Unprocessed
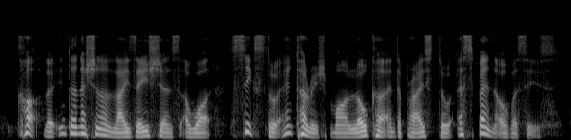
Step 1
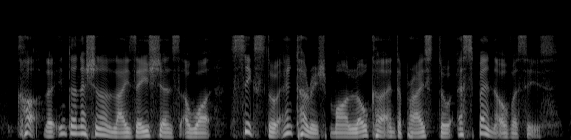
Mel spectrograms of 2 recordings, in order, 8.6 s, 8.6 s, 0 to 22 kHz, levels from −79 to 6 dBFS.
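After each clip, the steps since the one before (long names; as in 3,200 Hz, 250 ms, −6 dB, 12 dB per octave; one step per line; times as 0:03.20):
brickwall limiter −18.5 dBFS, peak gain reduction 9.5 dB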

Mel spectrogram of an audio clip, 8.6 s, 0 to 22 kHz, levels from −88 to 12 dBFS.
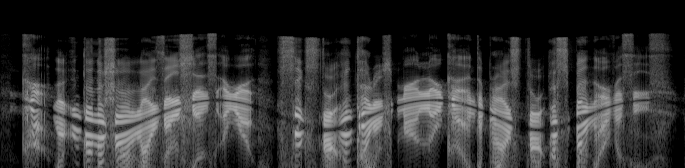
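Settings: ring modulator whose carrier an LFO sweeps 1,400 Hz, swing 35%, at 0.37 Hz
level +9 dB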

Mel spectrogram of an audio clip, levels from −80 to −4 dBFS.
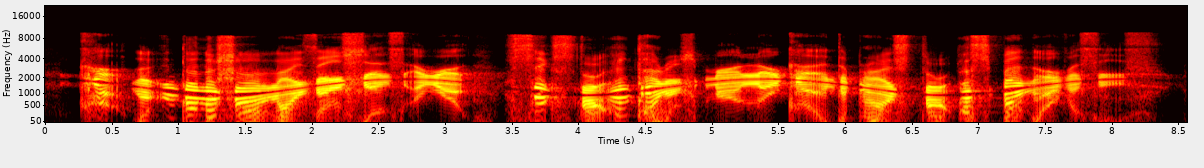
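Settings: convolution reverb, pre-delay 3 ms, DRR 16.5 dB
level +2.5 dB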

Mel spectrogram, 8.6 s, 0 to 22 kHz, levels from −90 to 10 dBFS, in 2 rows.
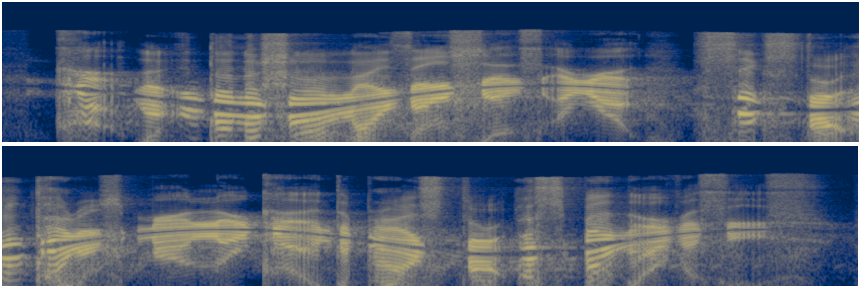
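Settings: feedback echo with a band-pass in the loop 205 ms, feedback 59%, band-pass 490 Hz, level −23 dB
level +4.5 dB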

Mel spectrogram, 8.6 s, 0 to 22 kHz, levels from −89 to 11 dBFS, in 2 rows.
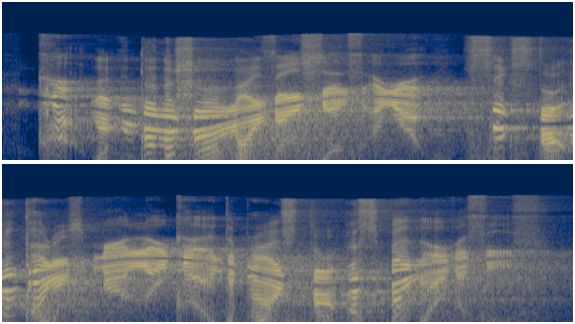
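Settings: dense smooth reverb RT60 3.2 s, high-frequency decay 0.7×, DRR 11.5 dB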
